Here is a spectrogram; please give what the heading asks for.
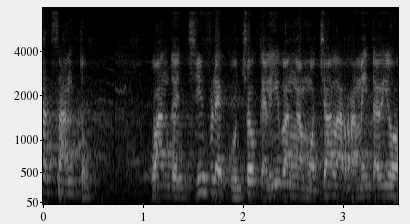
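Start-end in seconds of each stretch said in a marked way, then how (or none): none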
